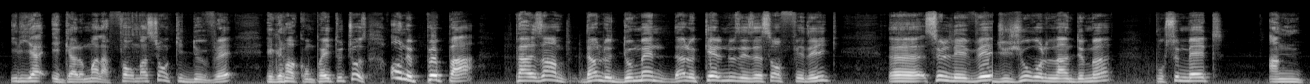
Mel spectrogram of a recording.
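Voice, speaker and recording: A man, a journalist arguing on a TV panel, hesitating with many fillers. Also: fairly high pitch. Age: 40s. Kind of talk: televised panel debate.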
